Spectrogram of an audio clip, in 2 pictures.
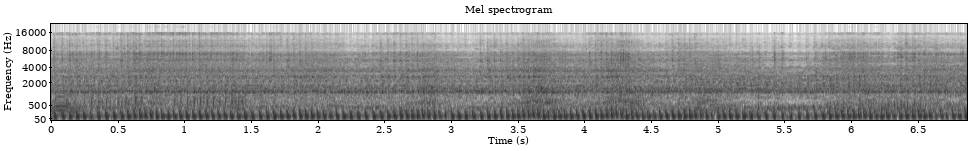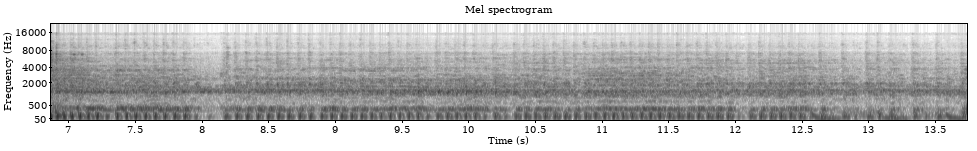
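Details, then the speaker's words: Yamaha Mio Sporty automatic scooter with heavy oil seepage at block and head, consuming oil and fouling plugs: engine revs then settles to a steady putter, sounds normal; oil burning not audible. "yang pasti motor ini kalau dilihat dari suara atau kondisi motor normal tapi ini motor menghabiskan oli atau makan Auliya"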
